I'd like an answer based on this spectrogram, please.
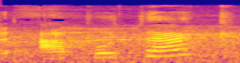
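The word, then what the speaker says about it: Apotheke: But we're at this place called Apothec. That's how you pronounce it. The bartender told me.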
